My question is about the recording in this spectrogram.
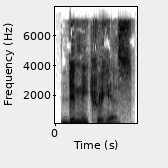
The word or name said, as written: demetrias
